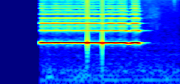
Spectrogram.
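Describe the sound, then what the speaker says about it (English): Recorder sounding the note B, a single clear steady whistle-like tone held for over a second, with a couple of faint clicks, then stopping cleanly into near silence. "Our recorder note B sounds like this."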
